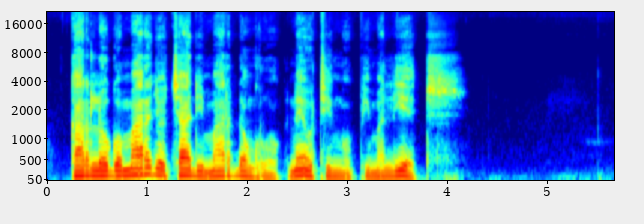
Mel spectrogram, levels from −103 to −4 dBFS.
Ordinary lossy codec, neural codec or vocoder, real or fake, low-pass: none; vocoder, 44.1 kHz, 128 mel bands every 256 samples, BigVGAN v2; fake; none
